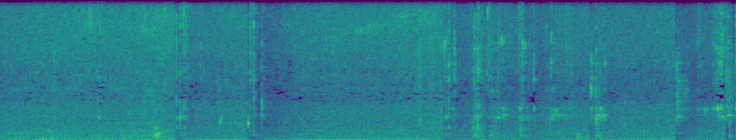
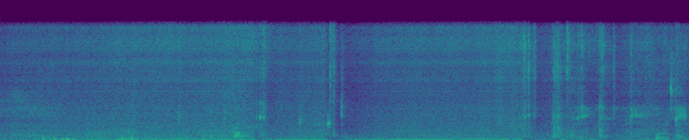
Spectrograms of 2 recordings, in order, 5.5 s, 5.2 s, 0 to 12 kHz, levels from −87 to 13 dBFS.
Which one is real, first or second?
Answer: first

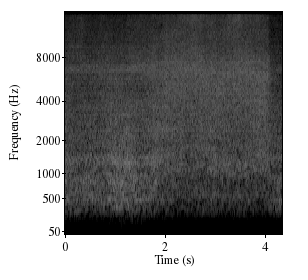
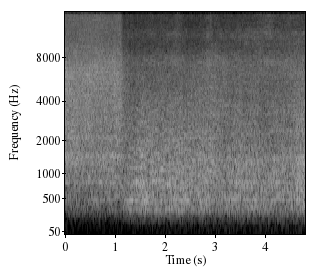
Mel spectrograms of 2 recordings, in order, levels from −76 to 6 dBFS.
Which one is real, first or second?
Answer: second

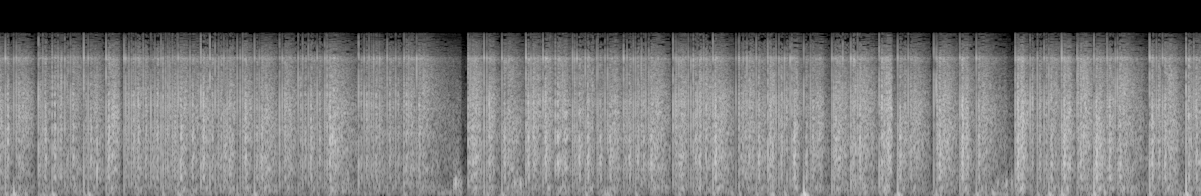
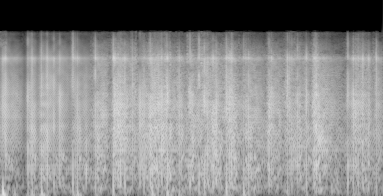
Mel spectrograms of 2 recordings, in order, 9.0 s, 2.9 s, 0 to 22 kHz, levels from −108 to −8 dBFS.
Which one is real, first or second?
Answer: first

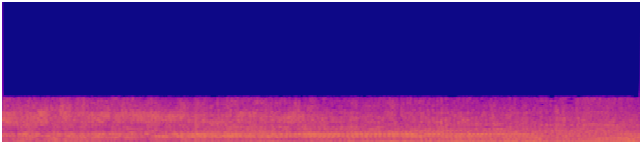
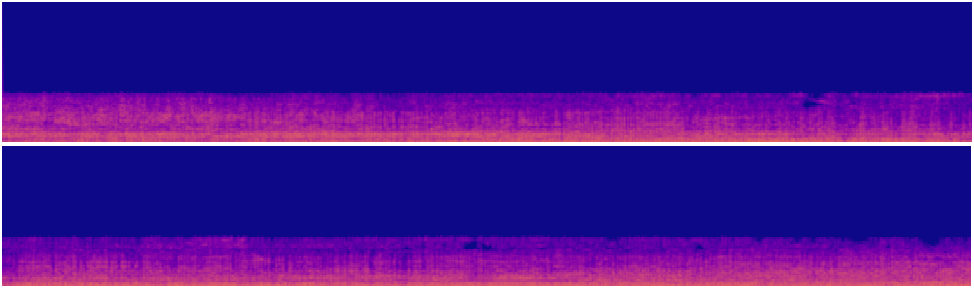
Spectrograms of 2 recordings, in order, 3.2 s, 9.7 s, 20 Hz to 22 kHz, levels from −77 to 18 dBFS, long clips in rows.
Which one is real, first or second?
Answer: first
